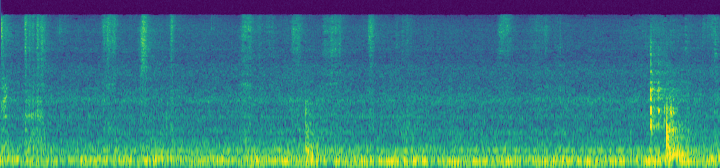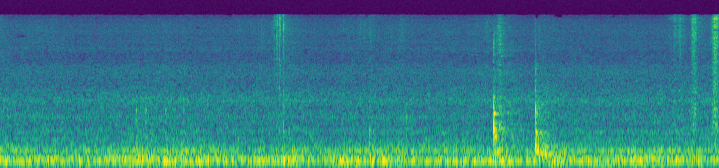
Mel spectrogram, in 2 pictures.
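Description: A kitchen knife cutting through a large green brinjal on a wooden chopping board, with a few short knocks as the blade meets the board, the loudest about halfway through. A steady low hum runs underneath.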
